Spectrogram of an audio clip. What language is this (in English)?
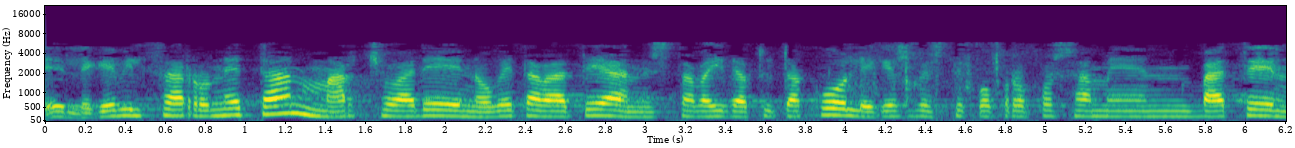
Basque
